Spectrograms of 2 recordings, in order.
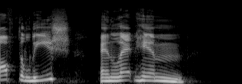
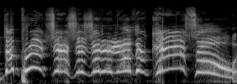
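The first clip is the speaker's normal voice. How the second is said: much higher, tiny mushroom-creature squeak; squeaky Toad voice. Retold or imitated. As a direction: pitch it way up like a little cartoon Toad. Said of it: "it's not too high pitched".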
